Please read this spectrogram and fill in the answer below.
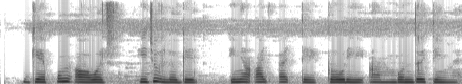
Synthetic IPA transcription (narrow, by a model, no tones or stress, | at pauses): ɡɛpunawəɾs | hid͡ʑuləɡet̪̚ | iɲaʔatat̚t̪ekəwɽiambɔnd̪əjt̪inmɛ̃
